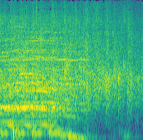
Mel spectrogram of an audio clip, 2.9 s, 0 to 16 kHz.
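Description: A comedy show audience applauds steadily as a comedian comes up for an uninterrupted 60-second set while a bright musical sting plays over it; the music cuts out midway and the clapping continues, gradually thinning and growing softer.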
